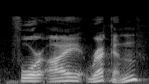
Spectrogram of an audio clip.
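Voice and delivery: sarcastic reading. Shown as a demonstration. Teacher reading Paul's words to the class, slow and mockingly sarcastic. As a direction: lean on "reckon" with a sly, sarcastic rise. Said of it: "a little bit of apostolic sarcasm".

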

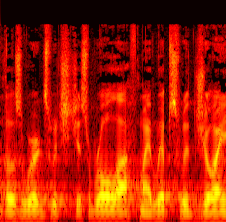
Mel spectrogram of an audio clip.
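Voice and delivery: ordinary talk, nothing marked

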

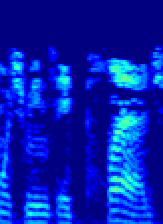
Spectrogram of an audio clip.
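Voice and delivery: usual speaking voice

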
